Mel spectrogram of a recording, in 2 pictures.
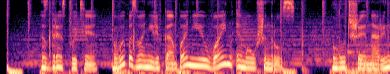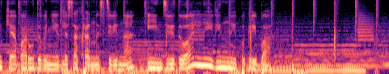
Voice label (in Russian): Автоответчик для компании; voices female; ВайнэмоушенРус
